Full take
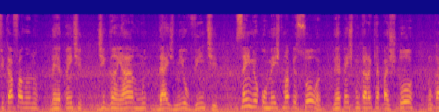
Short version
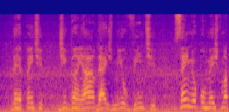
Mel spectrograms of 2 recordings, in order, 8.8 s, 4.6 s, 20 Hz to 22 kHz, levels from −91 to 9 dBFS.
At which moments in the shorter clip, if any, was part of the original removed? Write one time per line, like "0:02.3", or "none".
0:01.9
